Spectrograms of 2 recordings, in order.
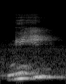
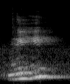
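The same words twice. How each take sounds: Both takes have the same delivery.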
